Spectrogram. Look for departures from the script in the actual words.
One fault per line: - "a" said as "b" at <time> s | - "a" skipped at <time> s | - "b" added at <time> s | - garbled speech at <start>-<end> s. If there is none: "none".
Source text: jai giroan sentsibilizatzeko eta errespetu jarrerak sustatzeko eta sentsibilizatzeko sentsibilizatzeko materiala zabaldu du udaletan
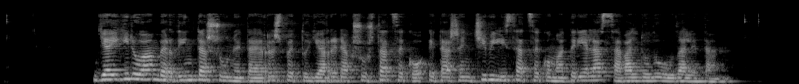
- "sentsibilizatzeko" said as "berdintasun" at 1.6 s
- "sentsibilizatzeko" skipped at 5.6 s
